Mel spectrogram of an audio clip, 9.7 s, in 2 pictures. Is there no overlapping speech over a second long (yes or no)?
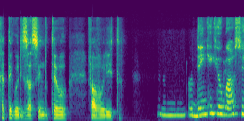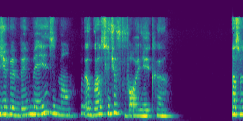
yes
